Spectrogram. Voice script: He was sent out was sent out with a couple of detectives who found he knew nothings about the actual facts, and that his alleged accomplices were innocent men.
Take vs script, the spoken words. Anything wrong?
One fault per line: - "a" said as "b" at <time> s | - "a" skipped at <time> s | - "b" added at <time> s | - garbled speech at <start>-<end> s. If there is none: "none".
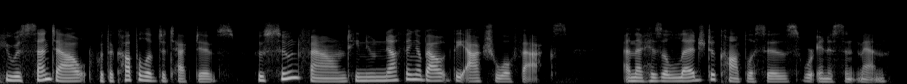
- "was sent out" skipped at 0.9 s
- "soon" added at 2.6 s
- "nothings" said as "nothing" at 3.7 s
